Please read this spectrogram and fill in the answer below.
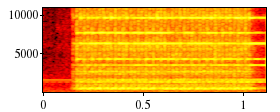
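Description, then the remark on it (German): A telephone rings once in a steady, bright electronic tone lasting about a second, loud, with no voices over it. “Oh, ich glaube, das ist mein Telefon.”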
